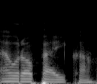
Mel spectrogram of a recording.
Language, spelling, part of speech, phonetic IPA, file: Polish, Europejka, noun, [ˌɛwrɔˈpɛjka], Pl-Europejka.ogg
